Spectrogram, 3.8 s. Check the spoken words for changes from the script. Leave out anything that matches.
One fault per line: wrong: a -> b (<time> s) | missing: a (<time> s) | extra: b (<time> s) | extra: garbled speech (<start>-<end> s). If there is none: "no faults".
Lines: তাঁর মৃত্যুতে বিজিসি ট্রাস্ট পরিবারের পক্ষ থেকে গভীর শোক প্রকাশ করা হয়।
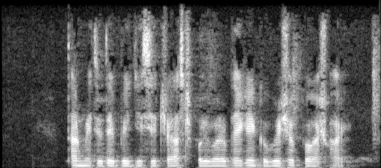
missing: পক্ষ (2.3 s)
missing: করা (3.3 s)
